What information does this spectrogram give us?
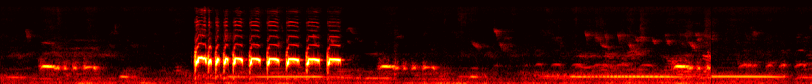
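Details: Local zebra dove, an active singer with a clear rhythmic voice, used as a lure for catching birds: soft low cooing notes and short higher calls, a sudden loud run of eight rapid chirping notes, then long steady humming coos.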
